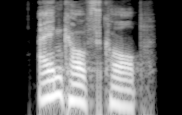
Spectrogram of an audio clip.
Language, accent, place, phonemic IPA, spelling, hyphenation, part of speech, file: German, Germany, Berlin, /ˈaɪ̯nkaʊ̯fsˌkɔʁp/, Einkaufskorb, Ein‧kaufs‧korb, noun, De-Einkaufskorb.ogg
- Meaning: shopping basket, shopper basket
